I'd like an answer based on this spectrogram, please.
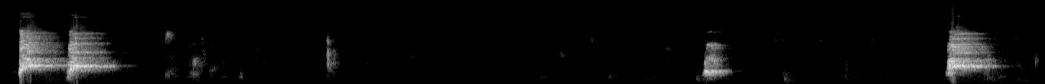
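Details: Five-week-old Cavalier King Charles Spaniel puppies from Daisy's litter in their indoor puppy pen: a quick pair of sharp, bright barks, a few faint yips, then single barks near seven and nine and a half seconds, with silence between.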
